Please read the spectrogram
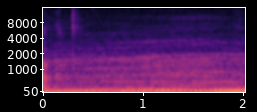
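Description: A low background rumble with a faint whine over it, growing a little louder near the end.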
